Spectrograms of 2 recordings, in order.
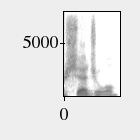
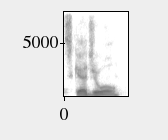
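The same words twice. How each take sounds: First: It is said with a British pronunciation. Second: It is said with an American pronunciation.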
